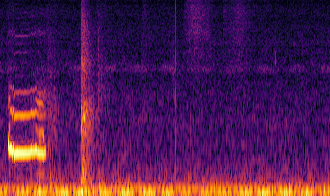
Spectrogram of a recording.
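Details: Norwegian Forest Cat kitten newly arrived at a house, giving one clear, steady, high meow of about half a second at the start, then quiet room hum with a few soft knocks.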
